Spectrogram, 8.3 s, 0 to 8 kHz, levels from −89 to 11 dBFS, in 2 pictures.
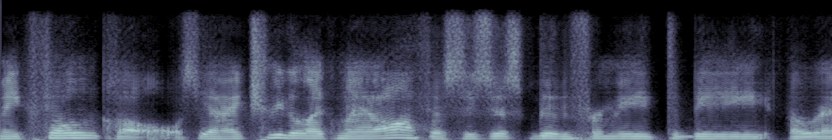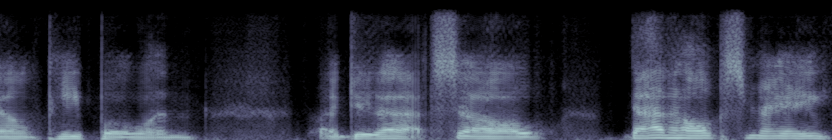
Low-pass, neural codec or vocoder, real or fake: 7.2 kHz; codec, 16 kHz, 1 kbps, FreqCodec, smaller model; fake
